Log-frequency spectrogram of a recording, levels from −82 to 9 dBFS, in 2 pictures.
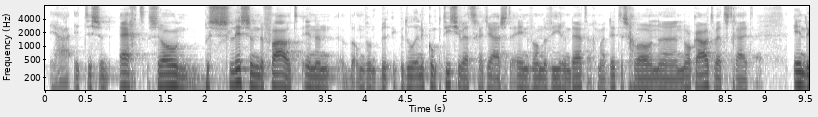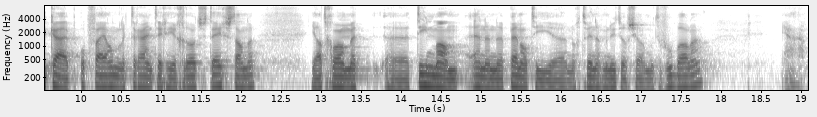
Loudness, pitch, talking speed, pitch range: -29 LUFS, 105 Hz, 180 wpm, 100-110 Hz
